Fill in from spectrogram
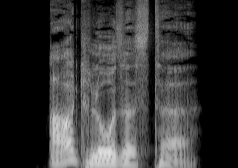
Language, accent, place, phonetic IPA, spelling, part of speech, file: German, Germany, Berlin, [ˈaʁkˌloːzəstə], argloseste, adjective, De-argloseste.ogg
- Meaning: inflection of arglos: 1. strong/mixed nominative/accusative feminine singular superlative degree 2. strong nominative/accusative plural superlative degree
